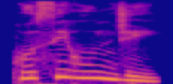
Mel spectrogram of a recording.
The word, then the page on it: ಹುಸಿಹುಂಜಿ: kannada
